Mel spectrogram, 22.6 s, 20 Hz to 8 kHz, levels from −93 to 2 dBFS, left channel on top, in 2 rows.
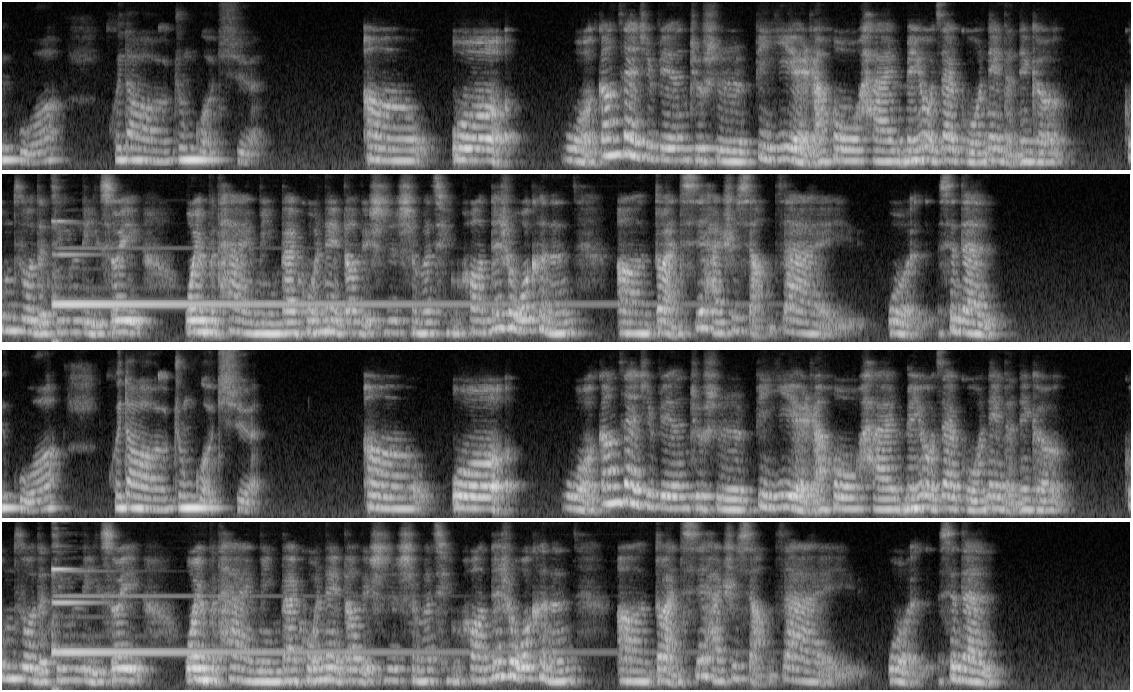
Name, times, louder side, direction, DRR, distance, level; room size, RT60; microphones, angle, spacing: voice 1, 0.0-2.6 9.0-9.2 13.2-13.4, right 3 dB, 90° right, 0.5 m, -21 dB
voice 2, 3.6-4.2 4.5-5.1 5.6-10.6 11.2-19.8 20.2-21.2, equal, 25° left, 2.6 m, -22 dB
sound 1, 11.8-16.7, left 2 dB, 45° right, 0.8 m, -27 dB
4.4 x 3.8 x 2.5 m
head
